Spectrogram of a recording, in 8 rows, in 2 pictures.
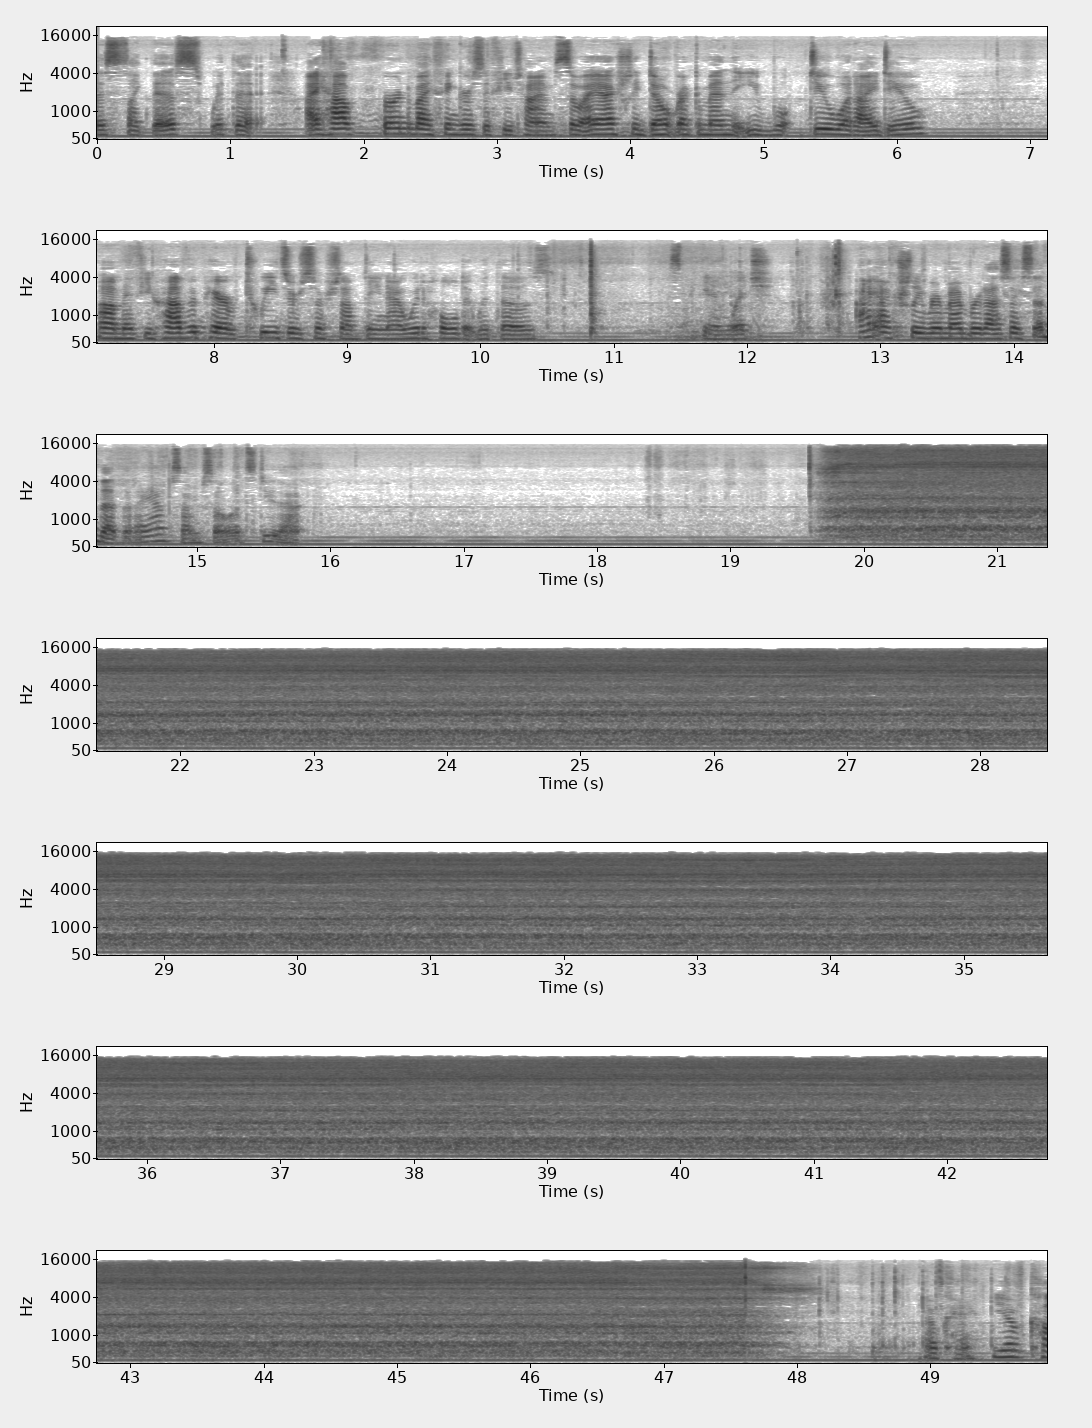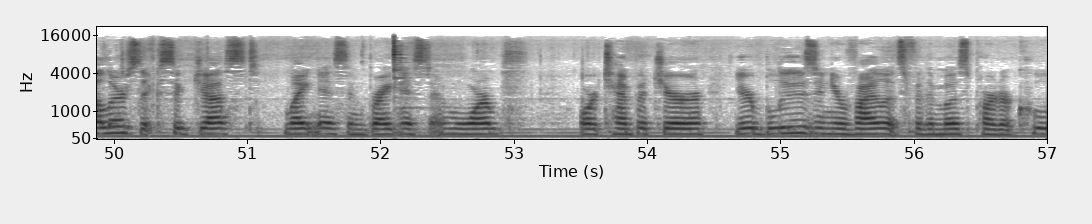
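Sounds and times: heat gun blowing: 0:19.6 - 0:48.2.

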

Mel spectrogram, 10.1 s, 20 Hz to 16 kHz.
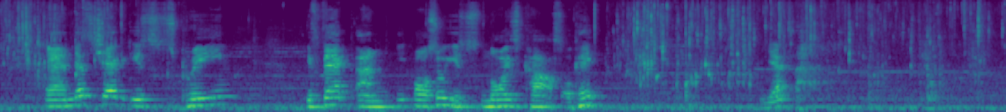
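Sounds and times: water splashing onto tiled wall: 0:00.0 - 0:01.3, 0:05.9 - 0:10.0.

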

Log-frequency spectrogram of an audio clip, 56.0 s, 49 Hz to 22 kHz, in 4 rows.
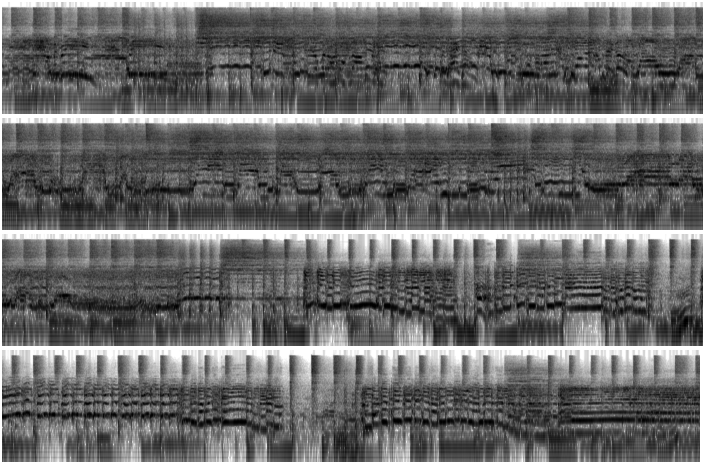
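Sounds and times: electric guitar solo bent notes: 0:00.0 - 0:56.0
live blues-rock band playing: 0:00.0 - 0:56.0.

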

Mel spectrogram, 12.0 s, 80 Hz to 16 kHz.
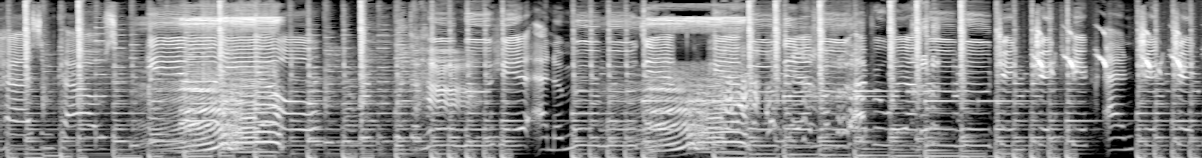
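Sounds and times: children's song music: 0:00.0 - 0:12.0
cow mooing: 0:01.4 - 0:02.8, 0:06.4 - 0:07.6.

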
